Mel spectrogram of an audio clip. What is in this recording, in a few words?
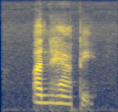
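"unhappy", US English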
